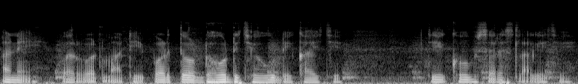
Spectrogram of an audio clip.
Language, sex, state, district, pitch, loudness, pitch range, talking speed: Gujarati, male, Gujarat, Valsad, 105 Hz, -17 LUFS, 105-110 Hz, 125 wpm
